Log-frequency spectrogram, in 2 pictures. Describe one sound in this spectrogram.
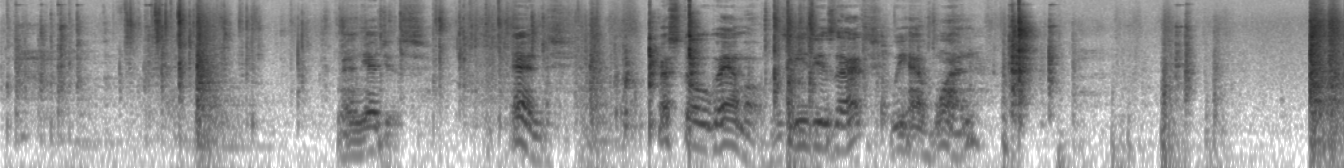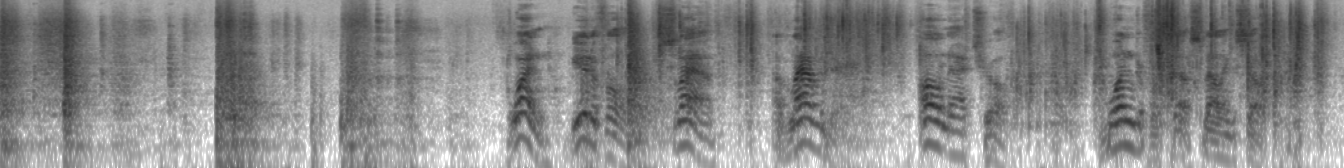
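Plastic and metal mould parts knock and clatter.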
